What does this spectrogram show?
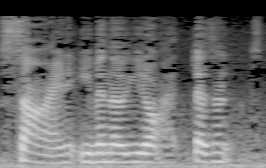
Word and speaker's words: sin: represented as s i n a and it's pronounced sine even though you don't doesn't have the e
